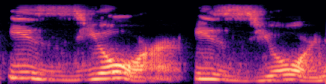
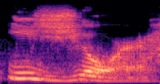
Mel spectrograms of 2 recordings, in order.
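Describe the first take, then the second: First: "is your" with a clear z sound before your; z linking. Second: "is your" with the s turned into a zh sound. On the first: Teacher shows the acceptable option. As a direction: say "is your" as iz your, also correct. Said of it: "eu poderia sim dizer". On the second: Teacher shows the common relaxed linking. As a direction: blend "is your" into izhor. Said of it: "esse S acabe ganhando um som de J". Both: Shown as a demonstration.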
